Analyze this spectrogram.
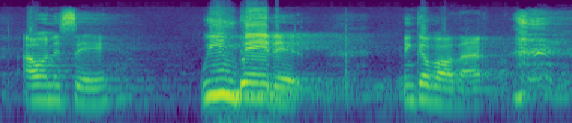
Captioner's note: laughs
